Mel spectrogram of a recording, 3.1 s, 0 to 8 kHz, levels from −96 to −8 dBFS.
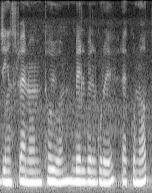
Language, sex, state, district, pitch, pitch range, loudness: Chakma, female, Tripura, Dhalai, 175 Hz, 170-185 Hz, -11 LUFS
